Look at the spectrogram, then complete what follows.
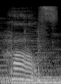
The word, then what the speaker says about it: half: Primero, nota que decimos half. La L no se pronuncia.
